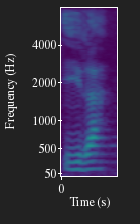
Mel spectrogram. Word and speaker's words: Ida: I think Ida are as they pronounce it in Polish EDA has that one wrapped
